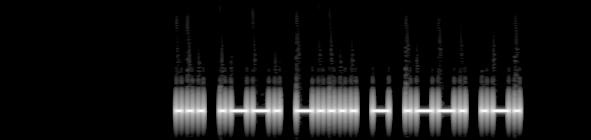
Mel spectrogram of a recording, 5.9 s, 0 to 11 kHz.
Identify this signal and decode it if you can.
Morse code, heard as a keyed tone, about 22 wpm, 700 Hz. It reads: SP6TPR
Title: DXCC-100 Call Signs - 6 Characters - 22wpm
